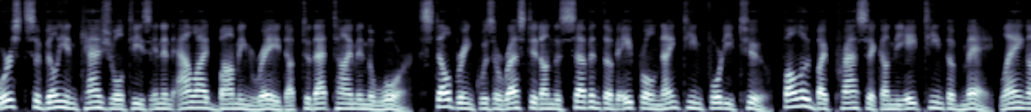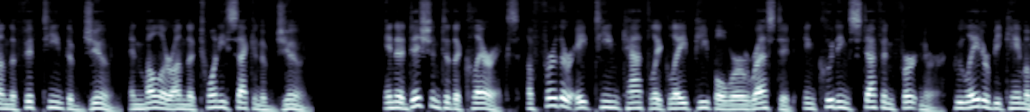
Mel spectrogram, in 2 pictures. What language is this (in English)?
English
